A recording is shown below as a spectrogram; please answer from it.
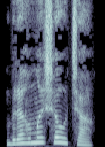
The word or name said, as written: ಬ್ರಹ್ಮಶೌಚ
